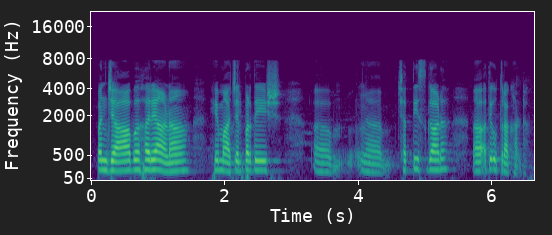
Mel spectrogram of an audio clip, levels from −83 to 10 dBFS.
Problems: none marked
